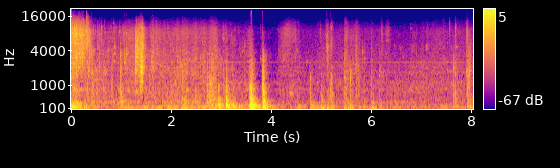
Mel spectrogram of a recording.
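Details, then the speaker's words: Escape 19 ft travel trailer with water pump switched on: a few splashes, then a strong, steady gush into the sink. On-demand water pump delivering normal pressure. "So now I can just come to the sink, turn on the water, there's water pressure just like your sink at home."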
